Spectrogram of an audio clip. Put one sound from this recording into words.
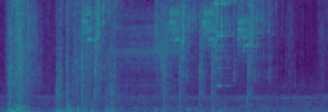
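A game menu opens with a soft click.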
